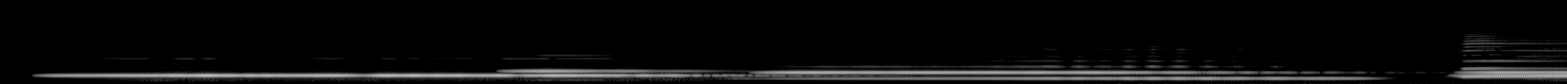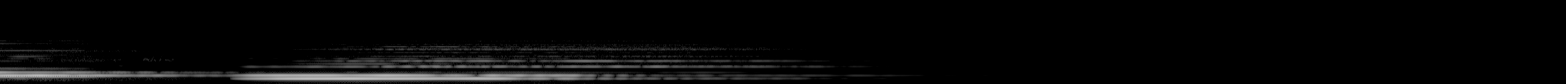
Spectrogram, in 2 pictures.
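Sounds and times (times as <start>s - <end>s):
synth pads: 0.4s - 13.7s, 14.5s - 23.8s
toy flute: 8.8s - 13.8s, 14.5s - 23.8s.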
